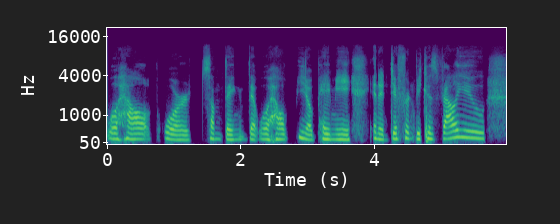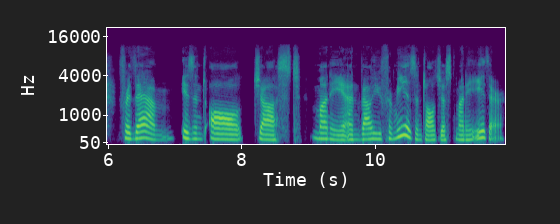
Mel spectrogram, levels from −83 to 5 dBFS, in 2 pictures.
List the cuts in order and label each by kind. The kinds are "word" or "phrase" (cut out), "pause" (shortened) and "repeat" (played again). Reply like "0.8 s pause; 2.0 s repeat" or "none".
2.8 s pause; 4.6 s word; 7.0 s pause; 9.0 s pause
